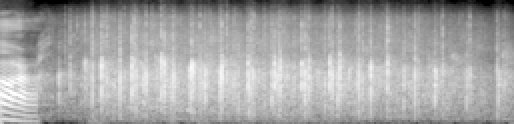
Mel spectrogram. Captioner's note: audience applauds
